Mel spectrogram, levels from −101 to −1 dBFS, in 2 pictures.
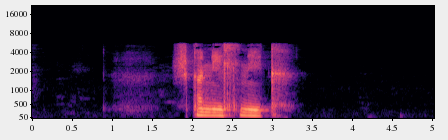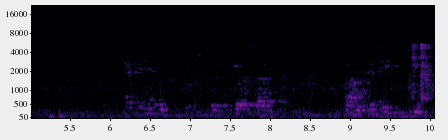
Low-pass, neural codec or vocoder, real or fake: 5.4 kHz; none; real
